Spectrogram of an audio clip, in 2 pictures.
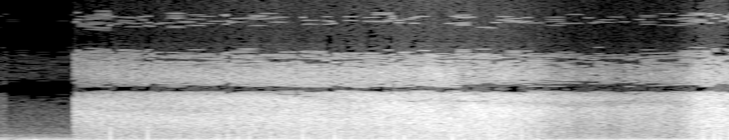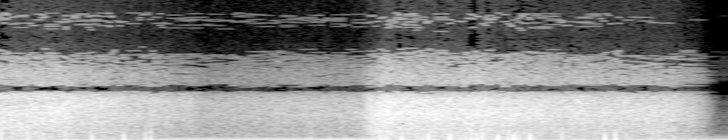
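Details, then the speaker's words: Pressurized aircraft scanned with an ultrasonic probe at maximum sensitivity, fixed band mode, log meter: steady rushing hiss swelling and fading as the probe sweeps past, loudest at the fitting, a pressure leak. "begin scanning with the sensitivity set at maximum and use the fixed band mode the meter mode should be in the log position scan the area following the characteristic rushing sound"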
